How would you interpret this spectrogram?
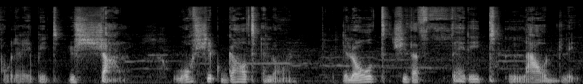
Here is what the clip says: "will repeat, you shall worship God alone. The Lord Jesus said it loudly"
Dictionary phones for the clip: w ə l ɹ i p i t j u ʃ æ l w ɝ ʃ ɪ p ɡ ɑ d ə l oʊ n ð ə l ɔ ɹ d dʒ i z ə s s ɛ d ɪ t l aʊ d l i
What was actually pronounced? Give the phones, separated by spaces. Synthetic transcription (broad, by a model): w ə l ɹ i p i t j u ʃ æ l w ɝ ʃ ɪ p ɡ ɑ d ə l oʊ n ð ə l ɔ l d tʃ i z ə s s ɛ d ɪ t l aʊ d l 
